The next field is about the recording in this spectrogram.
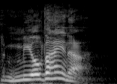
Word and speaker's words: Mildina: It's not spelled like it sounds, but it is pronounced Mildina.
